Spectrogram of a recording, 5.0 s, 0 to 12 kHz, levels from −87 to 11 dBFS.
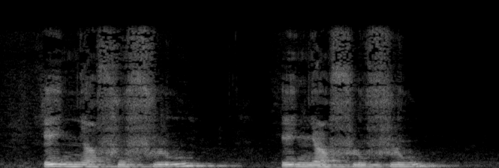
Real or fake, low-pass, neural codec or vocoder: real; 9.9 kHz; none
